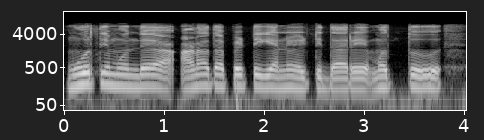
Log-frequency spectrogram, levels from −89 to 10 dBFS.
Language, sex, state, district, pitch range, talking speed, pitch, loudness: Kannada, male, Karnataka, Koppal, 145-160 Hz, 90 wpm, 155 Hz, -14 LUFS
